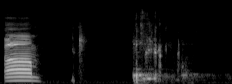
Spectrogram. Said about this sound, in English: What was that? I hit the mic stand. Oh, I mean, it sounded like a deuce hitting water.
